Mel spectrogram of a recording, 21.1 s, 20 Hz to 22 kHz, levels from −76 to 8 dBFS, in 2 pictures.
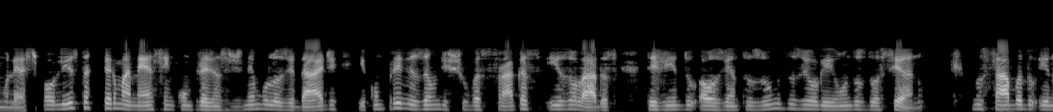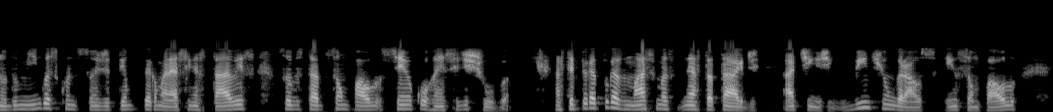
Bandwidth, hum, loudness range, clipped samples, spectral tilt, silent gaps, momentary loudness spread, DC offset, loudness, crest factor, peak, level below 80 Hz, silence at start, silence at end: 5.6 kHz; none; 3 LU; under 0.1%; -9.5 dB/octave; 0.99-1.03 s, 15.74-15.80 s; 13 LU; under 0.1%; -22 LUFS; 22 dB; -2 dBFS; -70 dBFS; 0 s; 0.05 s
